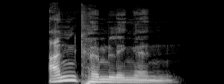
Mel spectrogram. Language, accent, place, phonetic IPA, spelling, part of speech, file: German, Germany, Berlin, [ˈanˌkœmlɪŋən], Ankömmlingen, noun, De-Ankömmlingen.ogg
- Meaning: dative plural of Ankömmling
